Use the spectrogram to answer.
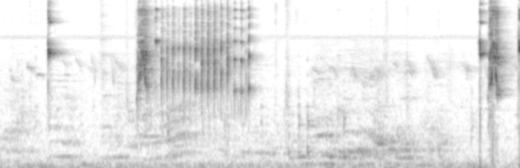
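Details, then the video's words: Morning sounds of Fischer's lovebirds, PB Violet and Euwing Gold Opaline: isolated shrill chirps bracket a rapid rattling series of about a dozen harsh pulses lasting a second. "Lovebird Chirping Sounds - PB Violet Fischer & Euwing Gold Opaline Fischer"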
